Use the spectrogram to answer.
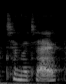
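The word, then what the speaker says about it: Timothée: They go on to talk about Timothy Chalamet, or Timotei, as his name is properly pronounced, which is so pretentious.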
